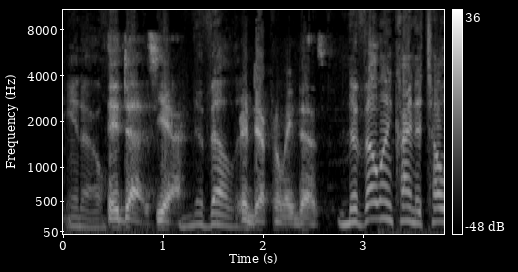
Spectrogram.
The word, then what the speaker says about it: Nivellen: Yeah, the beast's name is Nivellen, I believe, if I'm saying that right. He pronounced it Nivellen. Nivellen. Which is great because you're like 0 for 4 on the names, which I love. He gets that Nivellen is that's better.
